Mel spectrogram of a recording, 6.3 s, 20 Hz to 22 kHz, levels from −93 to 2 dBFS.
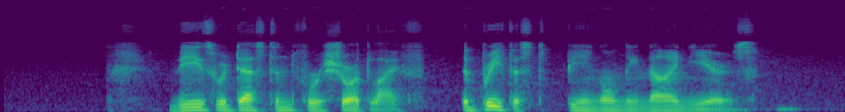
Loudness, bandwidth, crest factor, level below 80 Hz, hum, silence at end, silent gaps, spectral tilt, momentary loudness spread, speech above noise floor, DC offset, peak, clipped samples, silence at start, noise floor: -21 LUFS; 9.4 kHz; 18 dB; -48 dBFS; none; 0.45 s; none; -8.5 dB/octave; 10 LU; 53 dB; under 0.1%; -4 dBFS; under 0.1%; 1.25 s; -74 dBFS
